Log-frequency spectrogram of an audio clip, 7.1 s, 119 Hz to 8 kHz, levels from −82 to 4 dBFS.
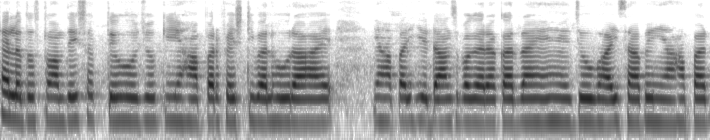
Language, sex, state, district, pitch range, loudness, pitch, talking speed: Hindi, female, Bihar, Sitamarhi, 205-215 Hz, -17 LUFS, 210 Hz, 245 wpm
